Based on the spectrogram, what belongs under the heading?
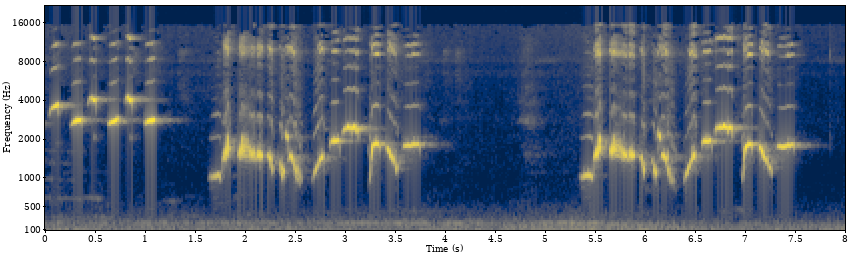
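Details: Lure recording of a white-rumped shama's whistling meant to provoke caged shamas into singing: soft high twittering notes, then two bursts of rapid looping whistles with sharp up-and-down slurs, separated by a quiet gap, with faint background hum.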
